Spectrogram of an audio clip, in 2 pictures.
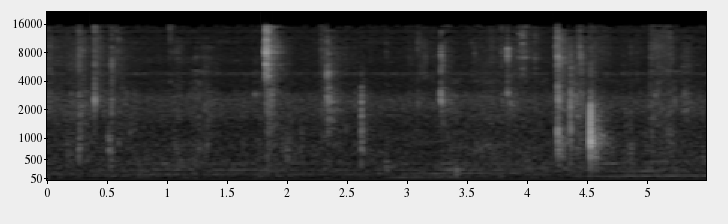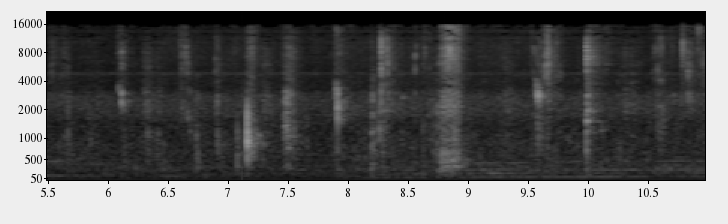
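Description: Close-miked eating sounds: chewing and biting food, with irregular sharp clicks and taps of forks picking at food in plastic takeaway containers.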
